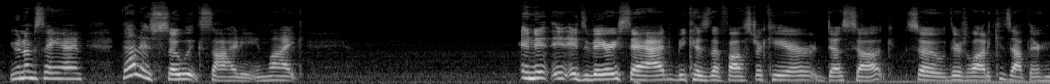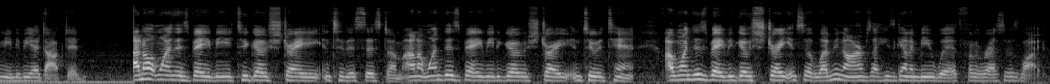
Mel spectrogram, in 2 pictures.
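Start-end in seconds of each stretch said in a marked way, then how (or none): none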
